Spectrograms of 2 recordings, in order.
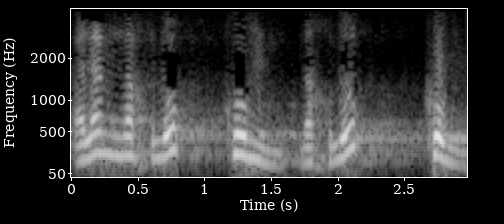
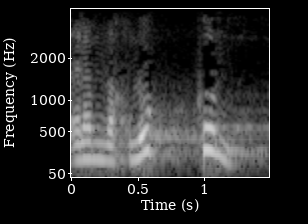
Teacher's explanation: الرواية الثانية الإدغام الناقص، ومعنى هذا الكلام بقاء بعض صفات القاف كالاستعلاء مثلا، أما القلقلة فتزول ولا شك · Shown in: first take · فنقول ألم نخلقكم، نخلقكم هكذا، هذا هو الإدغام الناقص.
